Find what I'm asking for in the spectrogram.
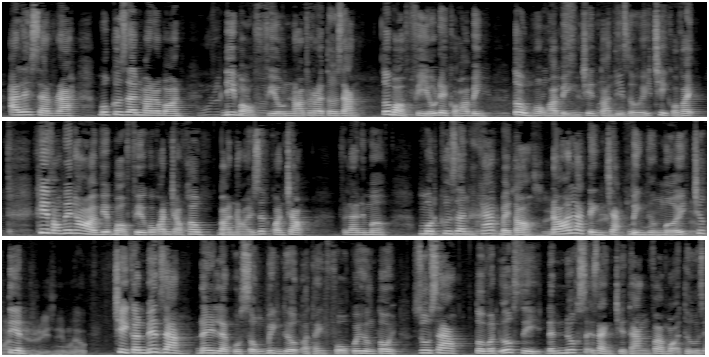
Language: Vietnamese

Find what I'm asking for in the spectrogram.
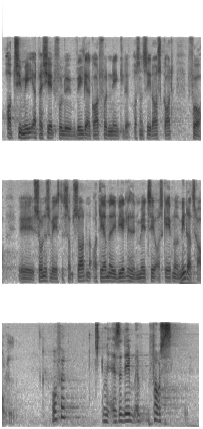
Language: Danish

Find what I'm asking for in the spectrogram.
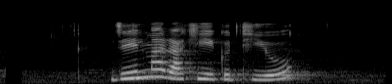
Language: Nepali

